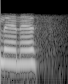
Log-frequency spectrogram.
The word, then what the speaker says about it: Lynnis: It is, and just so everybody knows, Linus is spelled L-Y-N-N-I-S, and it's a very I like the name, and I have the middle name spelled like that, so I like that because it's like is Linus.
